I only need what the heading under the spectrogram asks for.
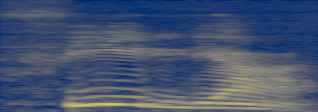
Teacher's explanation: Paroxítona, a sílaba tônica é a penúltima · Então, o fi é a sílaba tônica da palavra, então é a penúltima, porque a última é o lhá e a penúltima é o fi.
